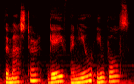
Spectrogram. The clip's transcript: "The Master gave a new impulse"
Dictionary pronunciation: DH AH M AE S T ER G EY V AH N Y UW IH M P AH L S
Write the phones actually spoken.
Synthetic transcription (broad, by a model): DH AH M AE S T ER G EY V AH N Y UW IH M P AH L S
